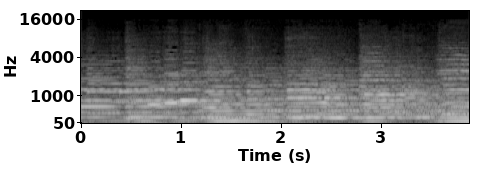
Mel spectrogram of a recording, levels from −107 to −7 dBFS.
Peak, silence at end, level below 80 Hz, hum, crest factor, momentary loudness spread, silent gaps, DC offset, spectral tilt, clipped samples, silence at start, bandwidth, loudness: -24 dBFS; 0 s; -60 dBFS; none; 12 dB; 5 LU; none; under 0.1%; -8 dB/octave; under 0.1%; 0 s; 9.6 kHz; -37 LUFS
